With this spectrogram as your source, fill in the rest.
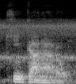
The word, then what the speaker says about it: Quintana Roo: Or in Spanish it's pronounced Quintana Roo.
